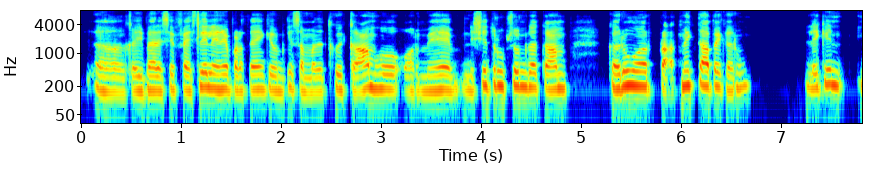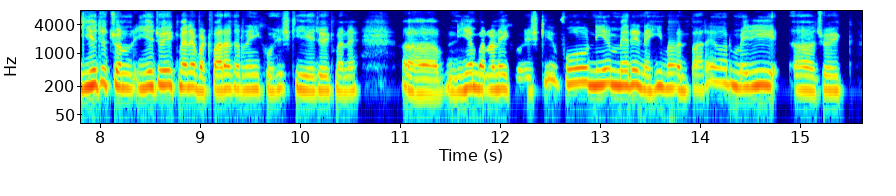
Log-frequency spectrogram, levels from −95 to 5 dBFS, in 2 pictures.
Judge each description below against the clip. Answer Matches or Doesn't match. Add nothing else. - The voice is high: Doesn't match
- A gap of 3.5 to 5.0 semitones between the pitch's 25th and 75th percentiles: Matches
